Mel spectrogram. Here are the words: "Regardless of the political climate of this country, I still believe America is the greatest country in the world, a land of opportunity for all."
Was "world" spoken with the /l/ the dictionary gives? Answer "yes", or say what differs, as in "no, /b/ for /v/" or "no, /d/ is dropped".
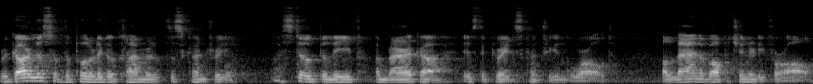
yes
